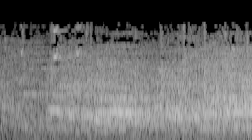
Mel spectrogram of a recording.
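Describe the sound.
A basketball dribbled during a game bounces repeatedly against the court, the thuds set over a steady wash of crowd noise.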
